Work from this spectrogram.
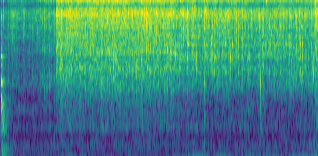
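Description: Meat edges sizzle steadily in a hot pan while a spatula presses them down, a loud continuous frying hiss that swells after a brief quieter moment, with no talking.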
